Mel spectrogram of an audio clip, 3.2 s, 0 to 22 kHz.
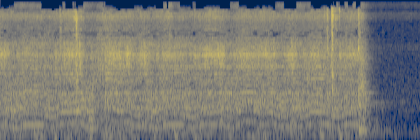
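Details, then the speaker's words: Long-abandoned 1966 Ford Ranch Wagon ambulance, big V8, engine somewhat warm: starter churns evenly about four beats a second under three seconds, then silence; cranks but won't start, battery too weak. "Yeah, battery is just too weak for this big giant V8."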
